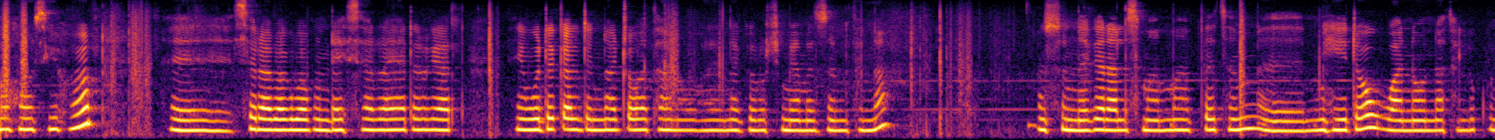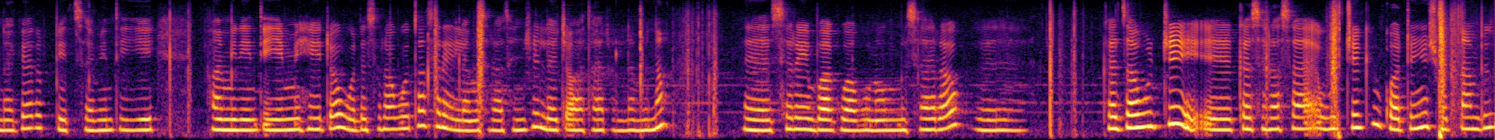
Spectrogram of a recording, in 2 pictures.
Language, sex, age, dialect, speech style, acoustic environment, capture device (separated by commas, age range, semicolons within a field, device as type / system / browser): Amharic, female, 18-24, Ethiopia - Gondar, relaxed, silence, mobile / Linux / Chrome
